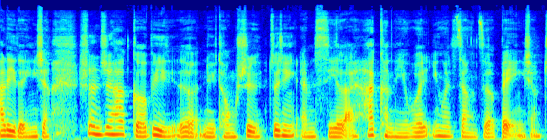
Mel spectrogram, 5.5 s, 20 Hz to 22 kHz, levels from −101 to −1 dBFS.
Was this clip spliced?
yes; 1 cut; at 2.7 s

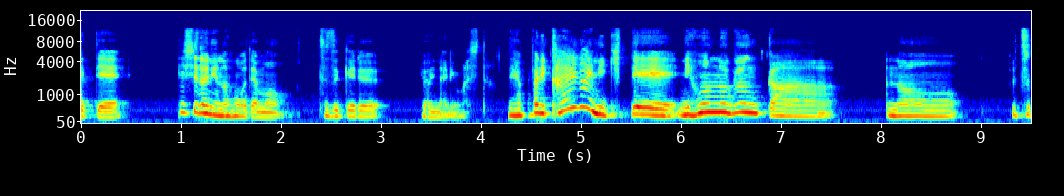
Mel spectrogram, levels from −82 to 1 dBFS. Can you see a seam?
yes; 1 cut; at 4.3 s

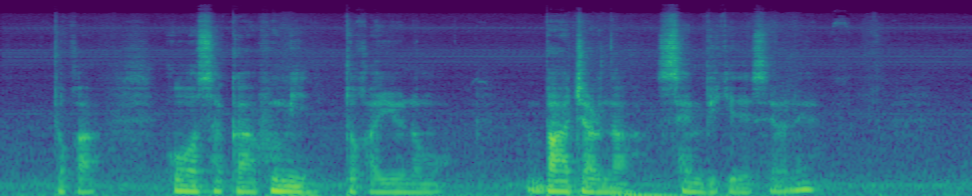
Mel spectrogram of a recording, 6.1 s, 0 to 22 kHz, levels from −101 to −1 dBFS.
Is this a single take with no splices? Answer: no; 1 cut; at 1.0 s

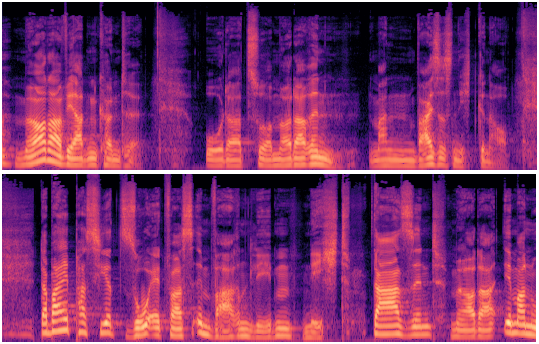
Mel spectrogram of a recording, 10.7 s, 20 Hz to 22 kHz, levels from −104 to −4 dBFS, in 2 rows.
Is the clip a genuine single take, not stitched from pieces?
yes; 0 cuts

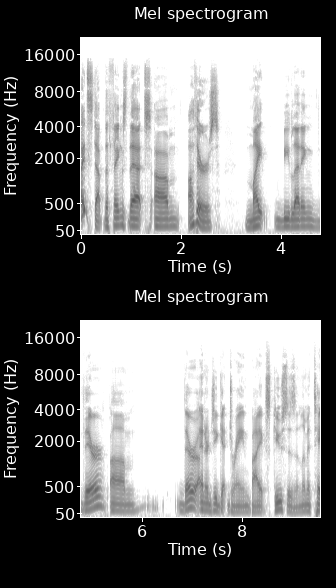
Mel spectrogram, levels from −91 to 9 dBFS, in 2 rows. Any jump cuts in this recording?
yes; 1 cut; at 7.1 s

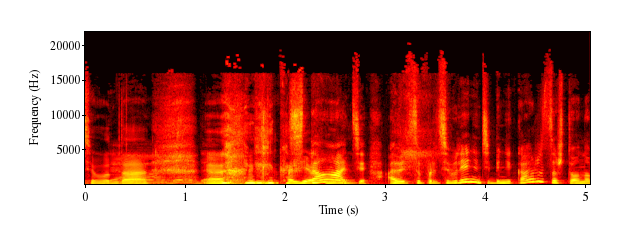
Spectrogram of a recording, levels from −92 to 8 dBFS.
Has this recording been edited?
no; 0 cuts

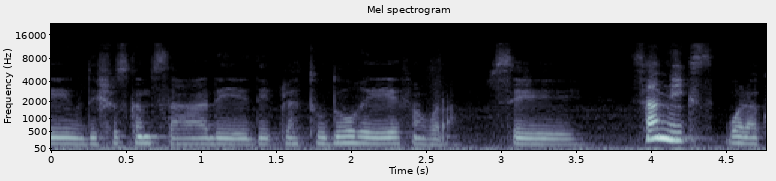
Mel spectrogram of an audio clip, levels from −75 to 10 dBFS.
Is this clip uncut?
yes; 0 cuts

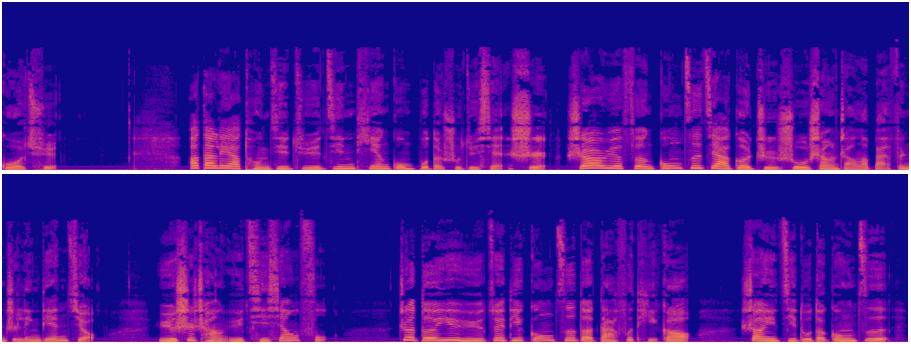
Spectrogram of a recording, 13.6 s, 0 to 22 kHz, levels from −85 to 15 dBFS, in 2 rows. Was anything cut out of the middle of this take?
yes; 1 cut; at 4.2 s

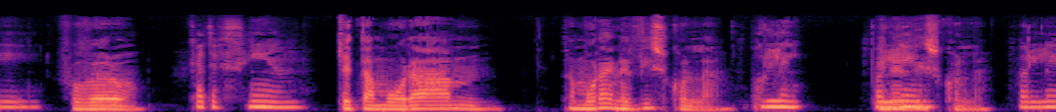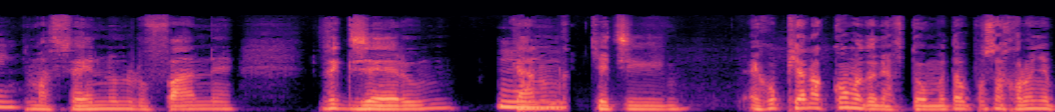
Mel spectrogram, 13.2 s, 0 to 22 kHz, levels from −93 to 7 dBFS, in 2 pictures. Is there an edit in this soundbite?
yes; 2 cuts; at 6.8 s, 10.1 s

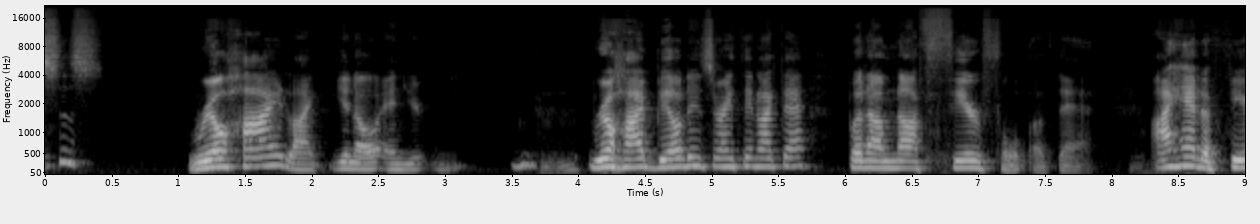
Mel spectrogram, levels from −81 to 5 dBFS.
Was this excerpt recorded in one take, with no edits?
no; 1 cut; at 3.7 s

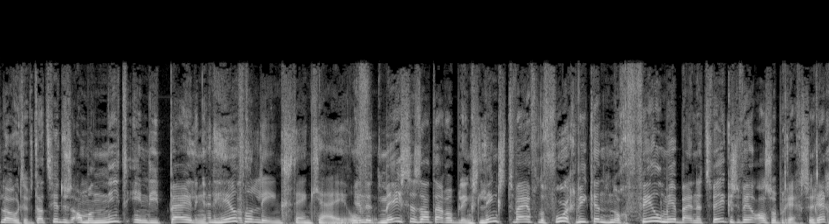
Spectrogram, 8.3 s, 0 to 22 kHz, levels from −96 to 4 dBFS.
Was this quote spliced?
no; 0 cuts

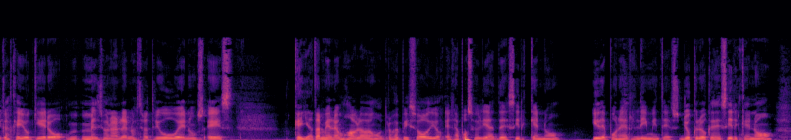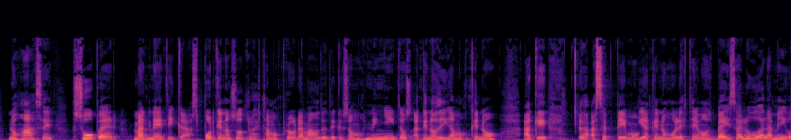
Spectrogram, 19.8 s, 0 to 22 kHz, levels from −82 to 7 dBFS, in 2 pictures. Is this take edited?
yes; 2 cuts; at 5.5 s, 17.9 s

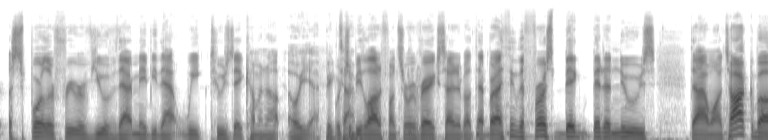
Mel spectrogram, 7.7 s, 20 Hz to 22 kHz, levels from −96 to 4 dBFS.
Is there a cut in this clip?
no; 0 cuts

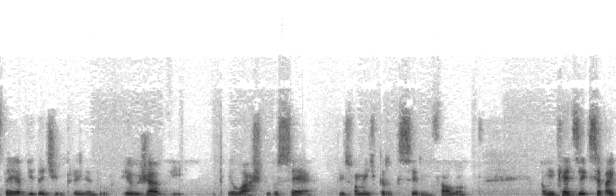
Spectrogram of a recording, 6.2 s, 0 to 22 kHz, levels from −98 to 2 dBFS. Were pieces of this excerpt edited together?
yes; 1 cut; at 2.2 s

